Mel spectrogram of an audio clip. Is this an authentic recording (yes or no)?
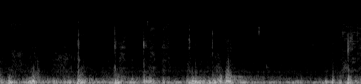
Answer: no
